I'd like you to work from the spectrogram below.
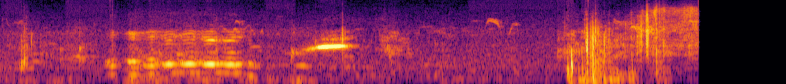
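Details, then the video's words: Beetal goat giving a short quavering bleat, followed by a brief thin rising note and then a burst of rustling noise before silence. "Beetle goat"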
